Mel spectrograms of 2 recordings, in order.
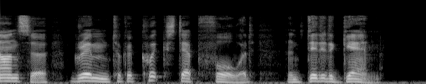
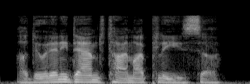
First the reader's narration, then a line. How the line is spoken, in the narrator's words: Grimm said in the same level voice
